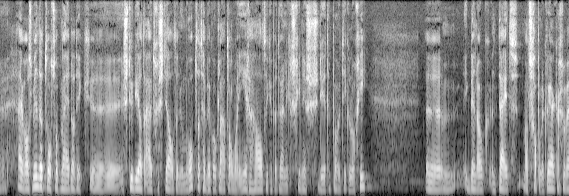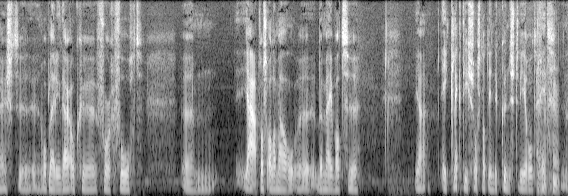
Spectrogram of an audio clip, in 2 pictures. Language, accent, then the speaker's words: Dutch; Voorburg, South Holland, Netherlands; Ik kom uit Voorburg oorspronkelijk, maar ja, dat wordt er toegerekend.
